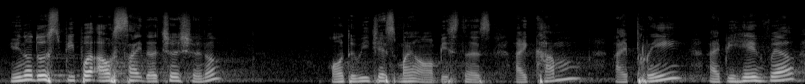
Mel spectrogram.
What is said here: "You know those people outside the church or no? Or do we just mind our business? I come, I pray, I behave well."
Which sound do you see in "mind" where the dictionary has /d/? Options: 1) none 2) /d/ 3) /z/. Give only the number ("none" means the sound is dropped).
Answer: 1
